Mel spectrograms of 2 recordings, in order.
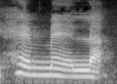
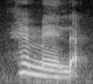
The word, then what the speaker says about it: gemela: If it's a female twin, we will say gemela, gemela. So these words are pronounced with a soft G sound.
